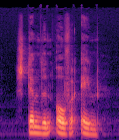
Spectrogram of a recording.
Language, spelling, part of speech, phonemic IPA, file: Dutch, stemden overeen, verb, /ˈstɛmdə(n) ovərˈen/, Nl-stemden overeen.ogg
- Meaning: inflection of overeenstemmen: 1. plural past indicative 2. plural past subjunctive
